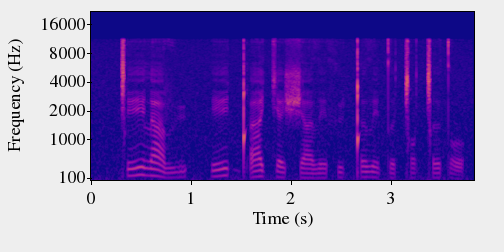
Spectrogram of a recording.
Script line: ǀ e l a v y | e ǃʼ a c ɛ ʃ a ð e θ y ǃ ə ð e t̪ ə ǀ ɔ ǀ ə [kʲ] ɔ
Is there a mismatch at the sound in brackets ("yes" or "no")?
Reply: yes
